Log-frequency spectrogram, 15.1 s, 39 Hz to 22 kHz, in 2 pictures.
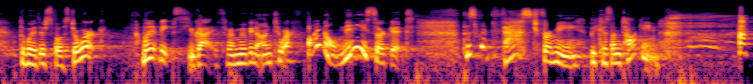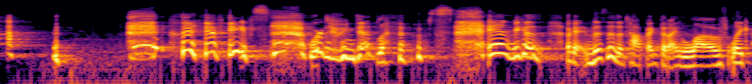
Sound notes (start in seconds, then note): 7.0 laughter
